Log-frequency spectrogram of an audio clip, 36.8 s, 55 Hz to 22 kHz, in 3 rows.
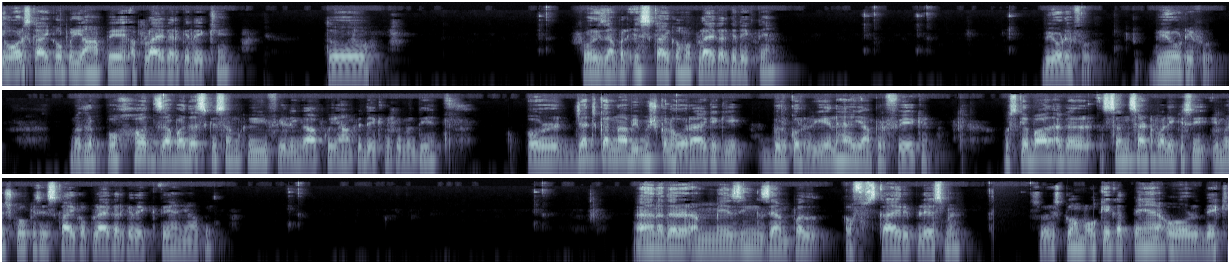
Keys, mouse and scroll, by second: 0.8-1.3 scroll down 1, 5.3 click, 7.4 space, 9.1 click, 10.1 click, 13.7 click, 14.4 scroll down 1, 18.9 click, 23.1 click, 23.7 scroll down 1, 26.8-27.3 scroll up 1, 27.4 click, 31.5-33.8 typing, 31.9 click, 34.7 click.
